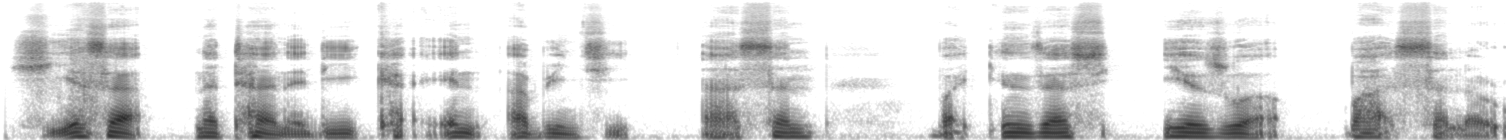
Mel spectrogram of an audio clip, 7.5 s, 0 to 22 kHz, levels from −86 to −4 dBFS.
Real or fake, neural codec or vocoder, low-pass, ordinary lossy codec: real; none; none; none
